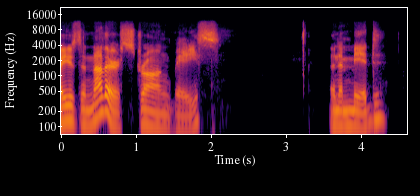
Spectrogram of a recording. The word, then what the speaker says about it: amide: are isopropyls lithium diisopropyl and careful how you pronounce this it's an amid not an amide they're spelled the same but in a mid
